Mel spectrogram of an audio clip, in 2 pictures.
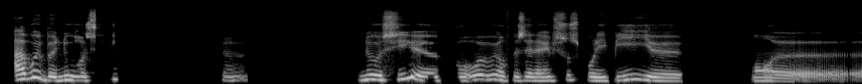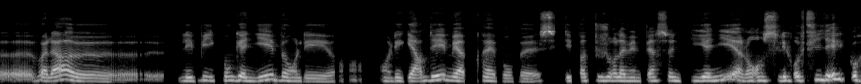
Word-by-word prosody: Ah 240 Hz, +3 st, +7 dB
oui, 320 Hz, -4 st, +5 dB
bah, 185 Hz, -3 st, +4 dB
nous 195 Hz, +2 st, +4 dB
aussi. 185 Hz, +7 st, -1 dB, 1.0 s
Ouais, 180 Hz, -, -10 dB
ouais. 185 Hz, +2 st, -10 dB, 1.1 s
Nous 215 Hz, +3 st, +1 dB
aussi, 230 Hz, +8 st, +4 dB
heu, 190 Hz, -, +5 dB, 0.3 s
pour 175 Hz, +2 st, -2 dB
oui, 225 Hz, +1 st, +4 dB
oui -, -, +1 dB
on 195 Hz, -, +2 dB
faisait 180 Hz, 0 st, +2 dB
la 170 Hz, -, +1 dB
même 175 Hz, +1 st, 0 dB
chose 210 Hz, +4 st, -3 dB
pour 175 Hz, -, 0 dB
les 165 Hz, 0 st, +3 dB
billes, 205 Hz, +1 st, 0 dB
heu, 160 Hz, -2 st, +1 dB, 0.7 s
on, 160 Hz, -1 st, -1 dB
heu 475 Hz, -, -4 dB
voilà, 185 Hz, +5 st, +3 dB
heu, 150 Hz, -3 st, -4 dB, 0.4 s
les 160 Hz, +1 st, -1 dB
billes 180 Hz, 0 st, -5 dB
qu'on 185 Hz, -, -2 dB
gagnait, 185 Hz, +3 st, +2 dB
bah 180 Hz, -2 st, -2 dB
on 160 Hz, -, -3 dB
les 140 Hz, -3 st, -5 dB, 0.2 s
on 215 Hz, -, -17 dB, 0.2 s
on 160 Hz, -, -7 dB
les 160 Hz, +1 st, -3 dB
gardait 175 Hz, +8 st, +2 dB
mais 175 Hz, -3 st, +2 dB
après 170 Hz, +1 st, -1 dB
bon, 145 Hz, -1 st, -9 dB
beh, 130 Hz, -2 st, -6 dB
c'était 165 Hz, 0 st, +4 dB
pas 165 Hz, -, -2 dB
toujours 175 Hz, -1 st, -1 dB
la 165 Hz, -, +3 dB
même 165 Hz, -1 st, -2 dB
personne 170 Hz, 0 st, -1 dB
qui 170 Hz, -1 st, -7 dB
gagnait. 175 Hz, +3 st, +2 dB
Alors 170 Hz, -1 st, 0 dB
on -, -, 0 dB
se 175 Hz, 0 st, -1 dB
les 175 Hz, -, +2 dB
refilait 205 Hz, +6 st, +2 dB
quoi. 200 Hz, -5 st, +1 dB
175 Hz, 190 wpm, -24 LUFS, 165-210 Hz, 1.1 s, Ah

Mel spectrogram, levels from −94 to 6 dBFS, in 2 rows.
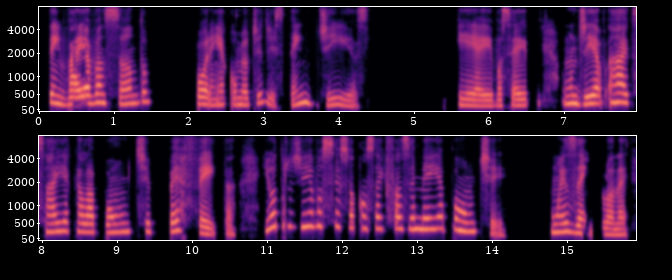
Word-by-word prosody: Sim, 235 Hz, -4 st, +5 dB
vai 200 Hz, +2 st, +5 dB
avançando, 230 Hz, +2 st, +2 dB, 0.6 s
porém, 195 Hz, -3 st, +1 dB
é 190 Hz, -, -2 dB
como 190 Hz, 0 st, -4 dB
eu 185 Hz, -, 0 dB
te 230 Hz, +5 st, -6 dB
disse, 220 Hz, -9 st, -8 dB
tem 225 Hz, +6 st, 0 dB
dias 170 Hz, -4 st, -7 dB, 1.2 s
e 175 Hz, -2 st, 0 dB
aí 160 Hz, 0 st, 0 dB
você 170 Hz, +1 st, -2 dB, 0.4 s
um 225 Hz, +1 st, +3 dB
dia 220 Hz, +2 st, +5 dB
aí, 255 Hz, -1 st, +5 dB
sai 245 Hz, +2 st, 0 dB
aquela 245 Hz, -3 st, +1 dB
ponte 240 Hz, +2 st, -3 dB, 0.2 s
perfeita 215 Hz, -9 st, -1 dB, 0.4 s
e 300 Hz, -, +1 dB
outro 405 Hz, +2 st, 0 dB
dia 390 Hz, +1 st, +1 dB
você 405 Hz, 0 st, -1 dB
só 360 Hz, 0 st, -1 dB
consegue 340 Hz, -1 st, -2 dB
fazer 335 Hz, -1 st, 0 dB
meia 325 Hz, +1 st, +2 dB
ponte. 270 Hz, -5 st, -1 dB, 0.6 s
Um 235 Hz, +1 st, +1 dB
exemplo, 210 Hz, -8 st, 0 dB
né, 165 Hz, 0 st, -2 dB
235 Hz, 125 wpm, -24 LUFS, 195-275 Hz, 1.2 s, Sim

